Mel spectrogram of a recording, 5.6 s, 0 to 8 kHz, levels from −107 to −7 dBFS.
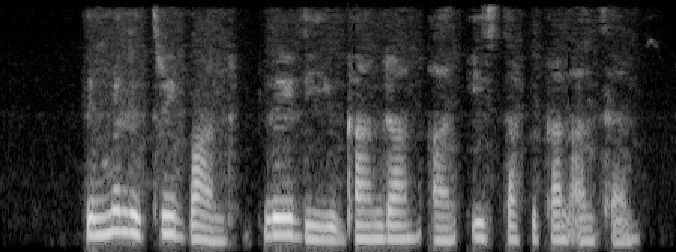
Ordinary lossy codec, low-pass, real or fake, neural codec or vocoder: AAC, 32 kbps; 7.2 kHz; real; none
